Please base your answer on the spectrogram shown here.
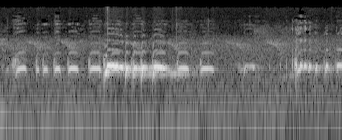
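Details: Local zebra dove used to lure others into singing: soft spaced coos, a louder rapid cluster, then scattered quieter notes ending in a short burst.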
